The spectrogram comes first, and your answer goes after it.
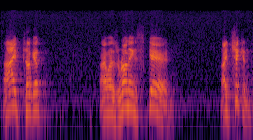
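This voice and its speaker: An actor playing a brash, cynical American wheeler-dealer in a 1950s film drama, with sarcastic, slangy, punchy delivery. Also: male voice, sits high, sing-song, slow, slightly rough, full character voice. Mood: defiant. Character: brash, cynical, mocking male broadcast-business wheeler-dealer. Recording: muffled old film soundtrack.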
